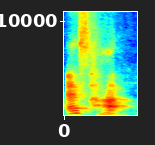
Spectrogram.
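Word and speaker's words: 是: Ketika kalian ketemu SHI, itu bacanya bukan shi ya, tapi dibacanya sh, gitu.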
